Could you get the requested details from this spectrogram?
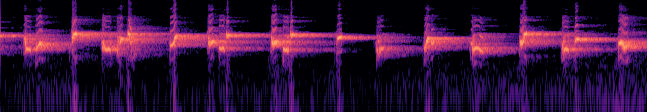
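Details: Lively ropel-style song of a sooty-headed bulbul, a lure recording meant to draw an instant reply; overlapping liquid whistles stepping between two pitches, delivered in a quick run of about a dozen notes.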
